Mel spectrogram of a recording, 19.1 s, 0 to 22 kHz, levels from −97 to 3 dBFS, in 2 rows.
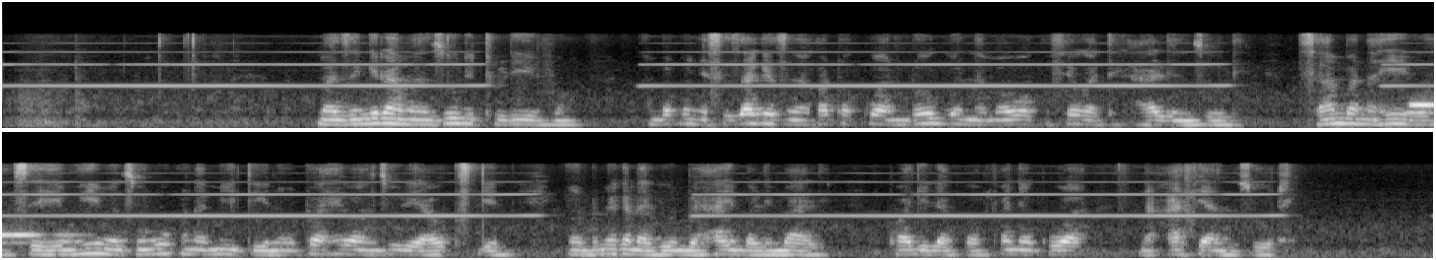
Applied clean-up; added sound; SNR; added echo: none; Wind instrument, woodwind instrument; 10 dB; none.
